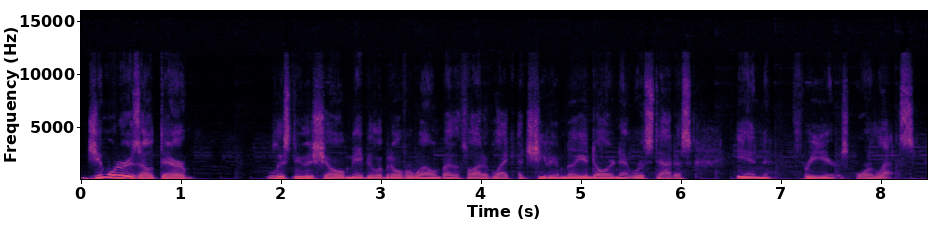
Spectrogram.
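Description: A middle-aged man hosting a podcast, speaking in a measured, conversational way as he sets up questions for his guest. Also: mid-range voice, darkish tone, faint music behind. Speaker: podcast host. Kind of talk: casual podcast interview. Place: home studio with shelves. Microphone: studio podcast mic with headphones.

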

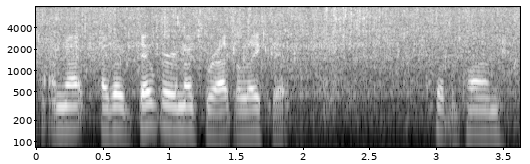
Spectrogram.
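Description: A middle-aged Canadian man talks casually to the camera as a canoe trip host. His voice sits a little higher than most men's. He rambles along in a halting, storytelling way, recorded outdoors at close range. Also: flat delivery, noisy background. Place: outdoors in woods and by lakes. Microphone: camera mic at close range.

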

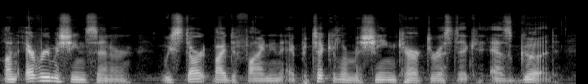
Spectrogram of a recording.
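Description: A man reading a scripted instructional product narration in a measured, explanatory manner. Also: fairly low pitch, animated, sharp tone, slight background noise.

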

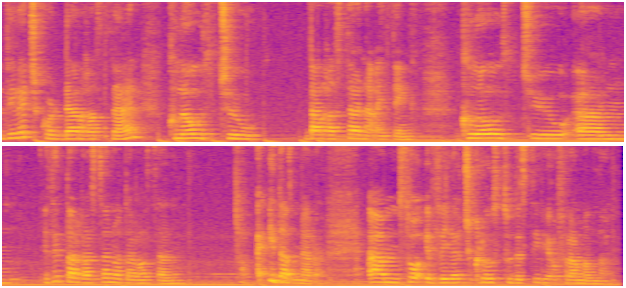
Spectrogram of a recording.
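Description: Young woman, native Arabic speaker, higher voice, gushing book vlogger, roomy distant camera mic. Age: 20s. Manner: expressive, gushing, emphatic. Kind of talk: casual book recommendation to camera. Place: small furnished room with books, indoors. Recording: echoey room, distant camera microphone.

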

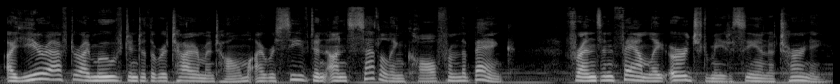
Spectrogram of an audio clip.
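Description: An actress playing an earnest older woman narrating her life story in a measured radio drama style. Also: fairly low pitch, expressive, a little mellow, soft background music, lightly acted. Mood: earnest, reflective.

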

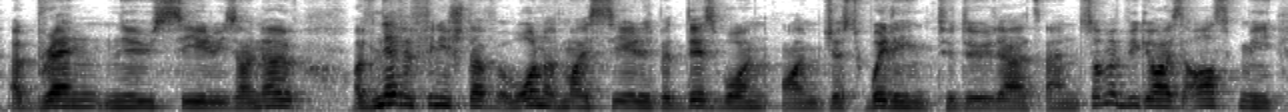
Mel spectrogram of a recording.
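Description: Young man, Belgian accent, slightly high pitch, bright forceful tone, casual gameplay commentary, halting repeated phrases. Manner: halting non-native English with repeated phrases. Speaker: gaming channel host.

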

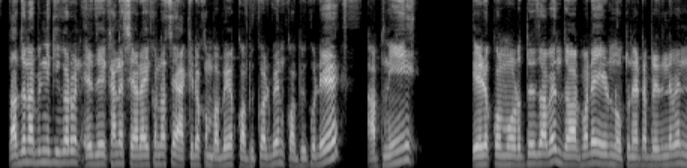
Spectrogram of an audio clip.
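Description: A man's voice: on the high side, no echo. A man races through an informal step-by-step tutorial. He often repeats his phrases and addresses the viewer as brother. The sound is dry and close, with very little room around the voice. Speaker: tutorial host. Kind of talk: informal screen-recorded how-to tutorial.

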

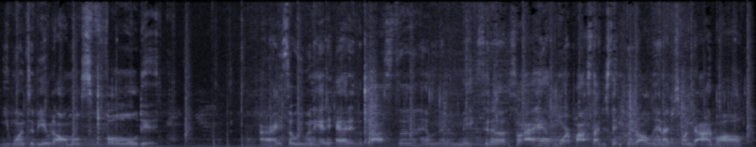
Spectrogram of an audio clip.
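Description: A woman's voice: on the low side, normal speed. Chatty woman hosting a home cooking vlog. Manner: chatty, keeps addressing viewers as y'all. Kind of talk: casual cooking narration. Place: home kitchen. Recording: music under the voice. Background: background music.

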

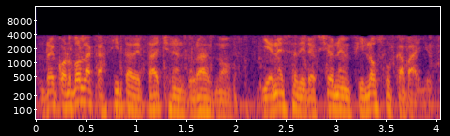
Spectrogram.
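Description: Radio serial narrator, man, deep, scripted storytelling, strong music bed, phone-like old recording. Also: quick pace. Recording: tinny old radio broadcast, loud music behind.

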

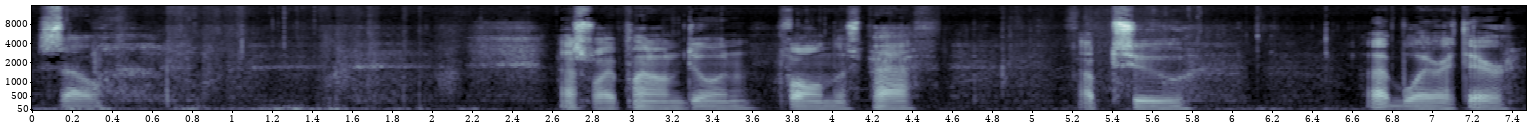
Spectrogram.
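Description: Young man from Tennessee, deep voice, excitable chatty vlogger, recorded outdoors with noticeable background noise. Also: slow pace, long pauses. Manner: chatty, excitable storytelling with frequent laughs and restarts. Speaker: travel vlogger. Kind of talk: casual solo travel vlog. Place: outdoors at a campsite and on sand dunes.

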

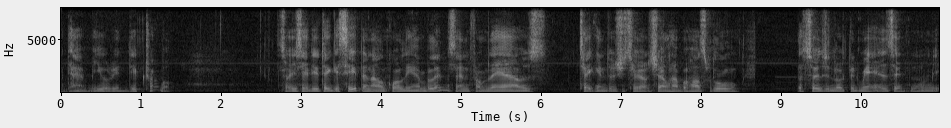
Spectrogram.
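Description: An older man from a small island, telling his personal story in an interview in a reflective, halting way. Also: medium pitch, creaky, darkish tone. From small Pacific island north of Fiji. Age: older, about 60. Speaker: housing tenant giving a testimonial. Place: small living room at home, indoors. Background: background music.

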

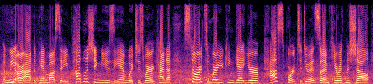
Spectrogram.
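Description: Bright upbeat woman reporting live outdoors. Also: sits high, slight background noise. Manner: upbeat, quick questions. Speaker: field reporter. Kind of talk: live TV field interview. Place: outdoors on a town street. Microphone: handheld mic.

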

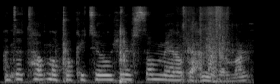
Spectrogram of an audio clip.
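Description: A woman's voice: medium pitch, rapid-fire, noisy background. A tired middle-aged Scottish woman chatting in a rambling way while crafting live and answering viewers. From Scotland. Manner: chatty, rambling, self-interrupting. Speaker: crafting livestream host. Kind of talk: casual chat while crafting, reading viewer comments. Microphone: overhead camera over craft desk.

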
